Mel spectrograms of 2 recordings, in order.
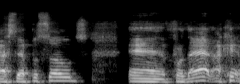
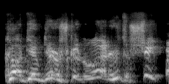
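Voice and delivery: high mocking jeer; ridiculing critic, pitched way up; 12 semitones higher, 4 dB louder than usual. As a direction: jeer at Derek in a high, nasal-free mock voice. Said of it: "acted exchange".

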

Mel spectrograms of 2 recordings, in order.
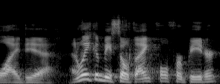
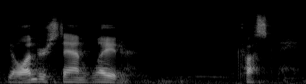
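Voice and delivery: soft and low, trust me whispered; gentle quiet reassurance; quietly; 3 semitones lower, 7 dB quieter than usual. Retold or imitated. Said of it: "And he quietly says".

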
